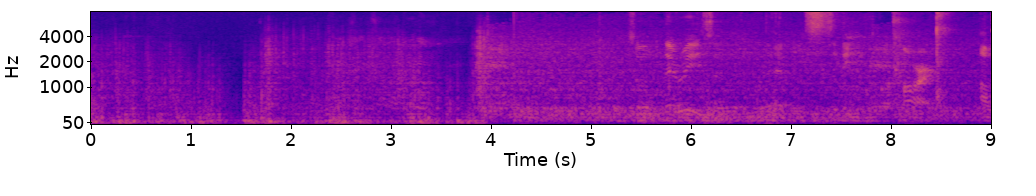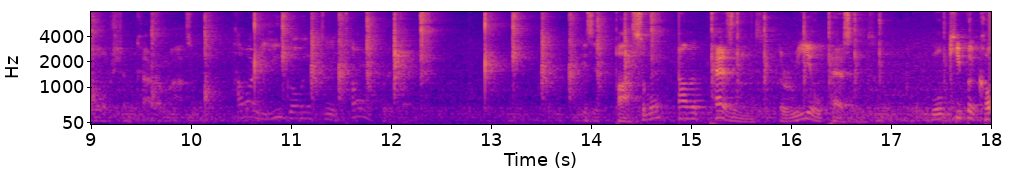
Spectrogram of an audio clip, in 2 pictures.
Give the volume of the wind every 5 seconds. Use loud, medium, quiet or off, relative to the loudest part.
loud, loud, medium, loud.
